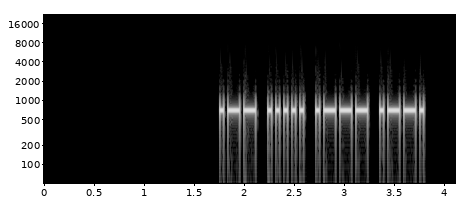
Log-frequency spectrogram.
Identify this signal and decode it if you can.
Morse code, heard as a keyed tone, about 30 wpm, 700 Hz. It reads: W5JP
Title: USA Call Signs - 4 Characters - Repeated 3x - 30wpm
